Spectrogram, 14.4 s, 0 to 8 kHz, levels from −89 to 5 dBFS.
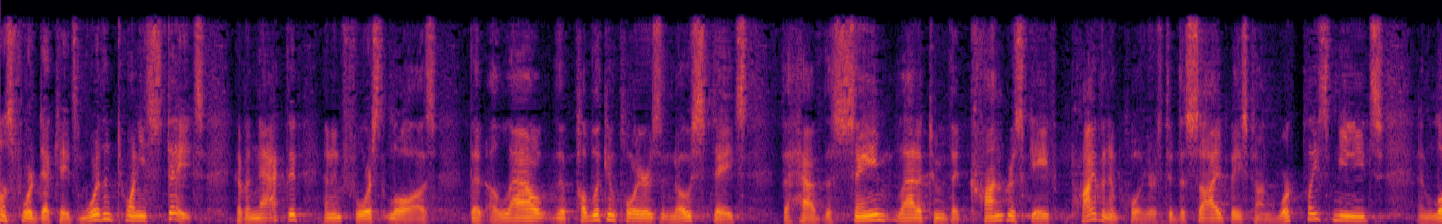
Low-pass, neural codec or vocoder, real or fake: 7.2 kHz; codec, 16 kHz, 1.1 kbps, Voila-Tokenizer; fake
